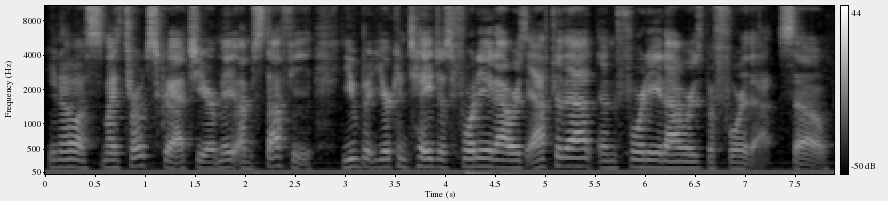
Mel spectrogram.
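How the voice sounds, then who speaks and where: A woman's voice: sits low, normal speed, hardly any pauses. A woman hosting a talk show, chatty and full of fillers, sounding stuffy and nasal from a cold. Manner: chatty, laughs often, many fillers. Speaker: host. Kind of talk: casual talk show chat.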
